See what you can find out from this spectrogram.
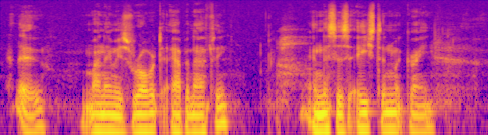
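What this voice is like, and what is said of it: Put-on English accent, slightly Australian. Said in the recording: “in your best English accent ... I think maybe a touch Australian.”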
